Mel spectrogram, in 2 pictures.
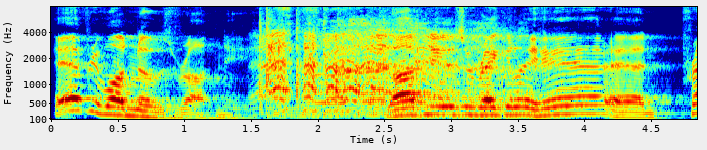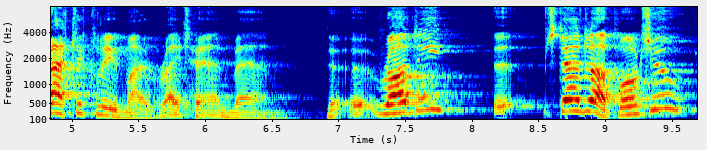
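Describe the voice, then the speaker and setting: Man playing a high, effusive charity doctor. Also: heavily acted. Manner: effusive, chuckling, flustered. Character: jolly, gushing doctor running a charity mission. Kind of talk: comic audio drama acting. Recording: heavy noise and room echo.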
